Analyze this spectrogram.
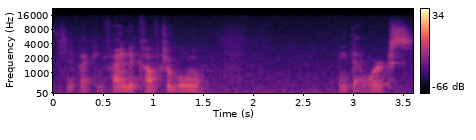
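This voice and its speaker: Noticeable background noise is present. Against it, a man speaks fairly slowly. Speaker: screenwriter vlogger. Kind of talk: casual vlog. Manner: halting, many fillers.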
